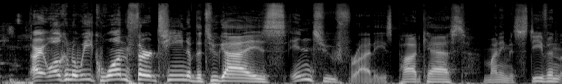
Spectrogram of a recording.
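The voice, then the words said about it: Strained, nearly lost voice. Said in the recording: “I feel like I'm going to lose my voice already just talking”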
